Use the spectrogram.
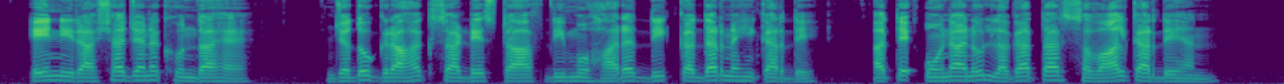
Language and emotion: Punjabi, sad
